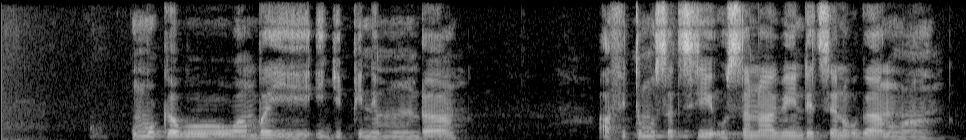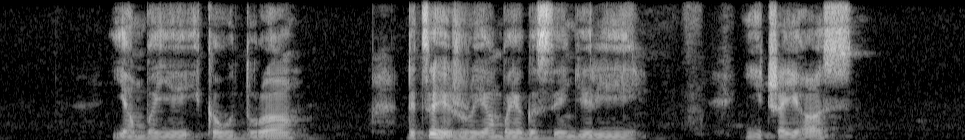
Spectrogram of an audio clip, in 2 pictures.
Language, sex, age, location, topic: Kinyarwanda, male, 25-35, Kigali, health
